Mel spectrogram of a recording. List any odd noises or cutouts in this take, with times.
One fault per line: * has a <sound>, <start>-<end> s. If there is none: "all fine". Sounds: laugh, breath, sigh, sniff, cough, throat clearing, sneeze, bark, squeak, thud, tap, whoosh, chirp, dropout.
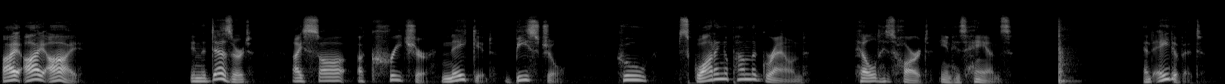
* has a thud, 10.6-10.8 s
